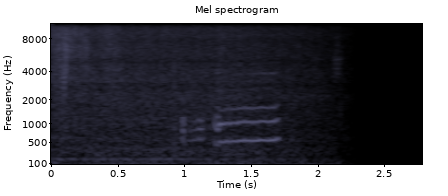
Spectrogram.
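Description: Chickens in a cattle-panel chicken coop give a few short clucks and a brief tonal call midway, heard faintly over steady low background noise before the sound cuts off.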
